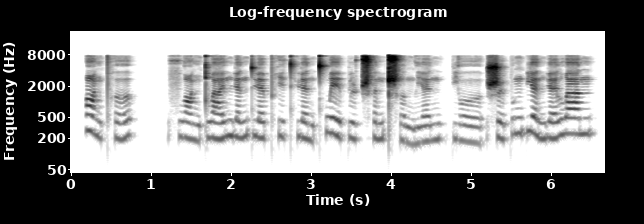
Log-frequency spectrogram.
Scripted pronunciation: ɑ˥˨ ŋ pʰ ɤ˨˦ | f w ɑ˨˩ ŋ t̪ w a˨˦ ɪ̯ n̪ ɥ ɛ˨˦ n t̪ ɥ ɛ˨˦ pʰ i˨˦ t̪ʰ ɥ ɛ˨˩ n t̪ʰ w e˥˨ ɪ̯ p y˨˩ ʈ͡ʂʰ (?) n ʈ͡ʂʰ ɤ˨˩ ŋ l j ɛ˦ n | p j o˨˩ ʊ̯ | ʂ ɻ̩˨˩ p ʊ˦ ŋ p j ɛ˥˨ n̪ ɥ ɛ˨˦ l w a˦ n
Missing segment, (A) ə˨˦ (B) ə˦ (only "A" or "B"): A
